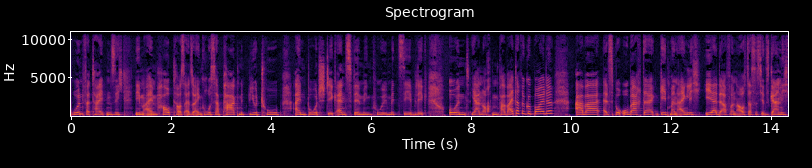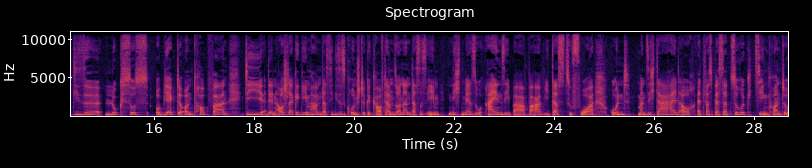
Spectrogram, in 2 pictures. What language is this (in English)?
German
